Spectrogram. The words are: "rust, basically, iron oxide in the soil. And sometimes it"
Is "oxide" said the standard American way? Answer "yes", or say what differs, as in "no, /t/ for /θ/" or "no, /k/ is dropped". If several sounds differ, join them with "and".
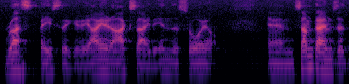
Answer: yes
